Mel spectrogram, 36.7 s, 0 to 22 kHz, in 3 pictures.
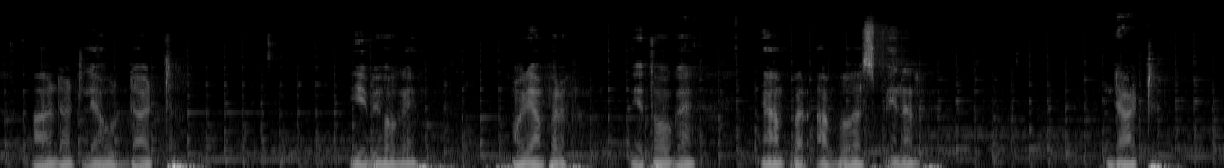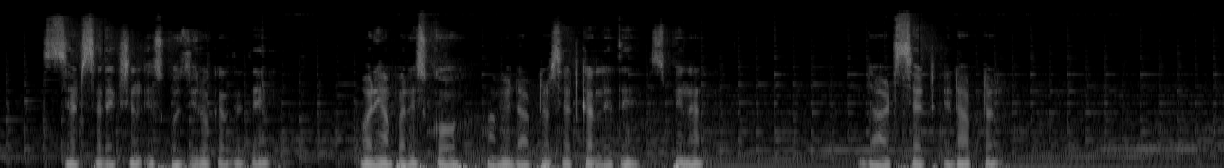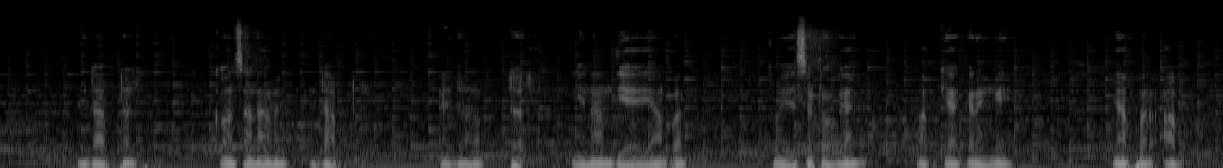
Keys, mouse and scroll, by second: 4.6 Return, 7.1 click, 7.6 Return, 8.5-9.1 typing, 10.4 Return, 10.7 ., 12.8 Down, 13.6 Return, 14.6 0, 15.4 alt+Tab, 16.5 Return, 35.1 alt+Tab.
